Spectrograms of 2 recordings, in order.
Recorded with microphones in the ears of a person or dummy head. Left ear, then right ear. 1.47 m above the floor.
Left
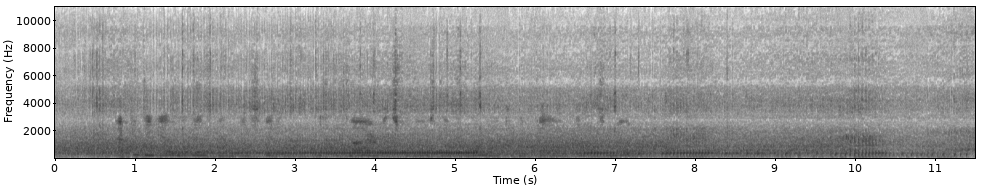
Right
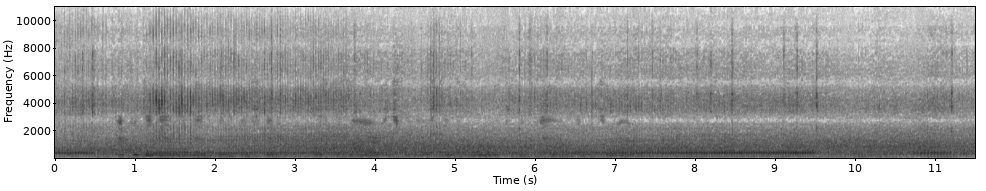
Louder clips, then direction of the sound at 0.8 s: Right 2 dB; 70° left (ahead or behind).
